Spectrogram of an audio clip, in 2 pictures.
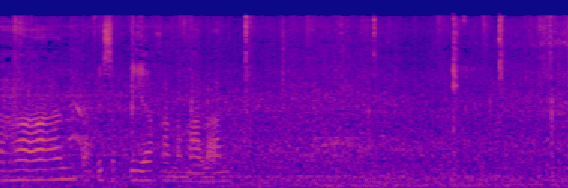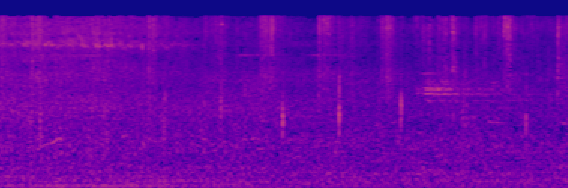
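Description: Traffic hums steadily on a nearby street.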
